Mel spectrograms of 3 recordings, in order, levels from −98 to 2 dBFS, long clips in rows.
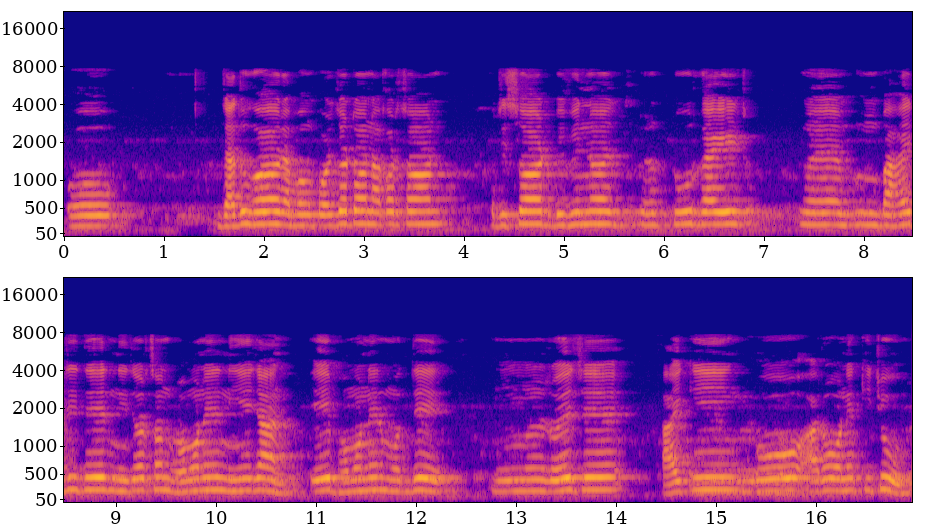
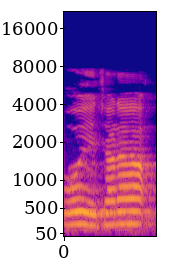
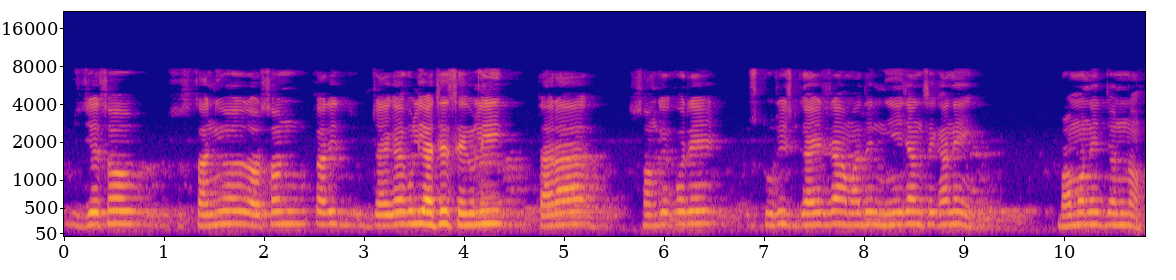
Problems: constant background noise, continuous background conversations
